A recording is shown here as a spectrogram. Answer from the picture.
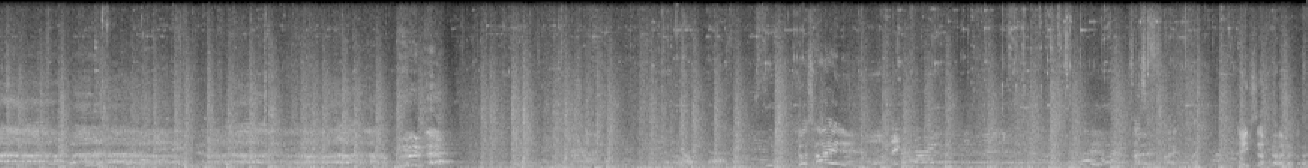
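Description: Parade band music with held notes, mixed with the voices and chatter of people along the street; the music is clearest in the first six seconds, after which the talking stands out more.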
